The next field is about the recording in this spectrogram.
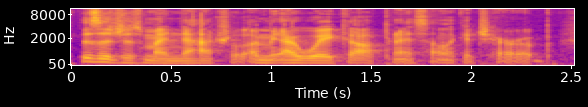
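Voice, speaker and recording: A man's voice: fairly low pitch, very fast, creaky. A man co-hosting a travel podcast in casual chat, rambling and joking at his own expense. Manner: rambling, self-mocking, full of fillers and restarts. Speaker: podcast co-host.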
